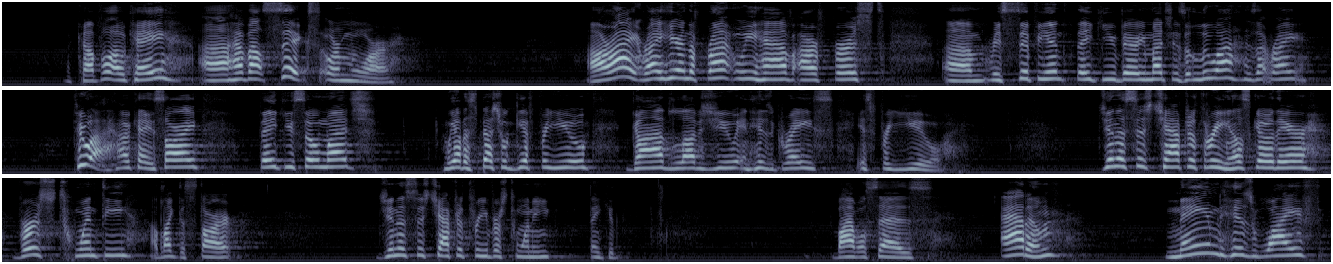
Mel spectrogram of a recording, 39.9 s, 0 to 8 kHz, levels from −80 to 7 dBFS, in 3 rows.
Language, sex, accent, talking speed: English, male, American, 120 wpm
